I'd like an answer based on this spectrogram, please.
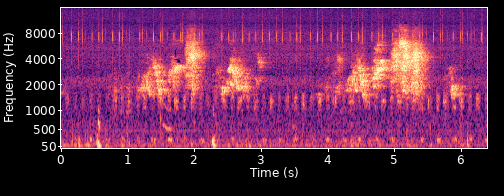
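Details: English Springer Spaniel puppies, hours old on day 1 (June 10, 2016), give thin, shrill, squeaky whimpers in scattered, uneven bursts that rise and fall quickly, with soft rustling and faint low thumps between.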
